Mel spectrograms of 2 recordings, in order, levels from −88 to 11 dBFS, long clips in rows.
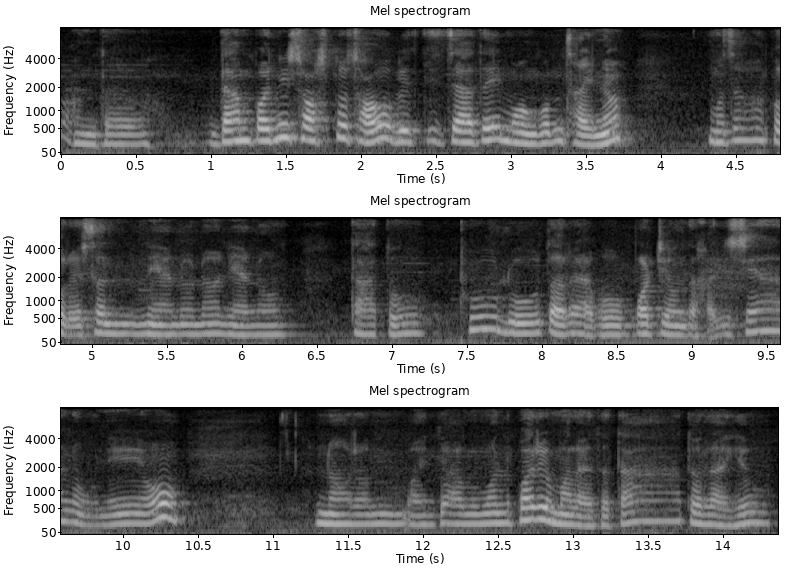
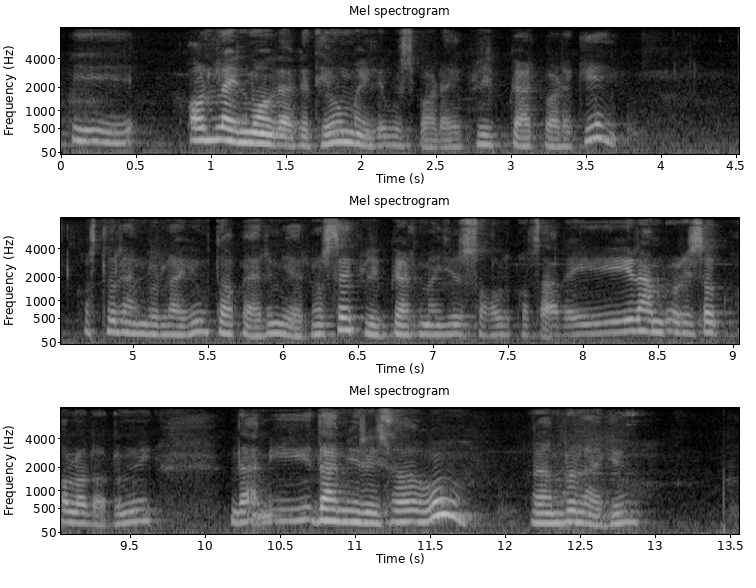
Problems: constant background noise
